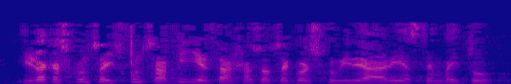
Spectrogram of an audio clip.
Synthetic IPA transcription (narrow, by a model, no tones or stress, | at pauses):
iɾakaskunt͡saiskunt͡sabiʎe̞t̪aŋʝasʃo̞t͡se̞ko̞eskuβ̞ið̞e̞aːɾiast̪e̞mbajt̪u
